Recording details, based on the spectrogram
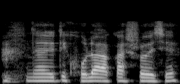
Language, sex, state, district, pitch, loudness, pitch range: Bengali, male, West Bengal, Dakshin Dinajpur, 165 Hz, -20 LUFS, 160-170 Hz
